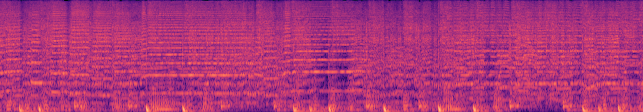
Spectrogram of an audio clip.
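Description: Brass band playing together, with trumpets, trombones and sousaphone, over a steady beat about twice a second.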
